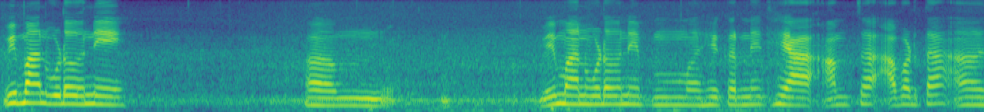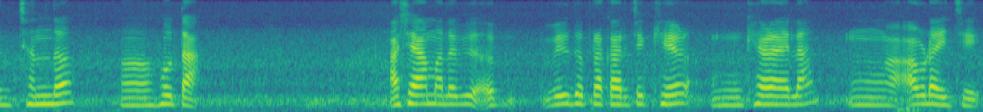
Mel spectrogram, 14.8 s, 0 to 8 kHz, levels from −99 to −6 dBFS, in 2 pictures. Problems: constant background noise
